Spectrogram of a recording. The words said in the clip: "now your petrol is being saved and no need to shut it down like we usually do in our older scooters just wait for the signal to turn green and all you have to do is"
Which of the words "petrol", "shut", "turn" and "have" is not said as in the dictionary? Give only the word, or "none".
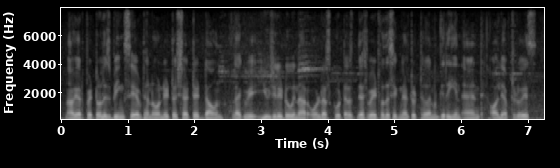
have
